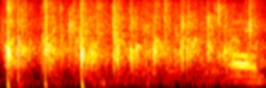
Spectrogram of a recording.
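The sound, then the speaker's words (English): Audience applause at a gathering after a storytelling session: a few scattered, sharp claps, then a voice near the end. “Let's give her a round of applause.”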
